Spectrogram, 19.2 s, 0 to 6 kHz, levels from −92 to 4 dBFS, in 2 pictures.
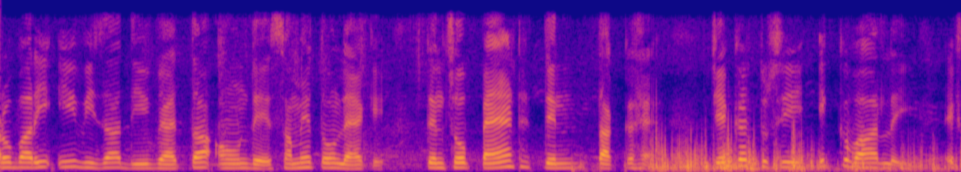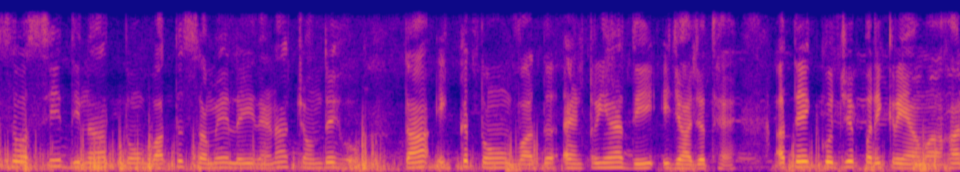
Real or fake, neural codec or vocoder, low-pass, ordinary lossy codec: real; none; 5.4 kHz; none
